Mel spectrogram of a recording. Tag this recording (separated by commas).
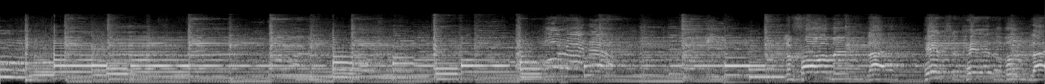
Music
